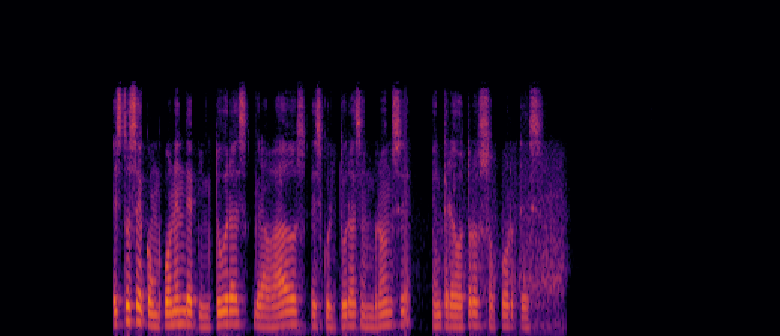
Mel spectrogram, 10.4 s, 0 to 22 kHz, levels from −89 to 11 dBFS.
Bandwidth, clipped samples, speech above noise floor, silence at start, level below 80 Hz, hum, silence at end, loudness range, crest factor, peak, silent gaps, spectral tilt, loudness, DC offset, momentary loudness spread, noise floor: 8 kHz; under 0.1%; over 63 dB; 1.5 s; -68 dBFS; none; 2.9 s; 13 LU; 20 dB; -10 dBFS; none; -5 dB/octave; -27 LUFS; under 0.1%; 12 LU; under -90 dBFS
